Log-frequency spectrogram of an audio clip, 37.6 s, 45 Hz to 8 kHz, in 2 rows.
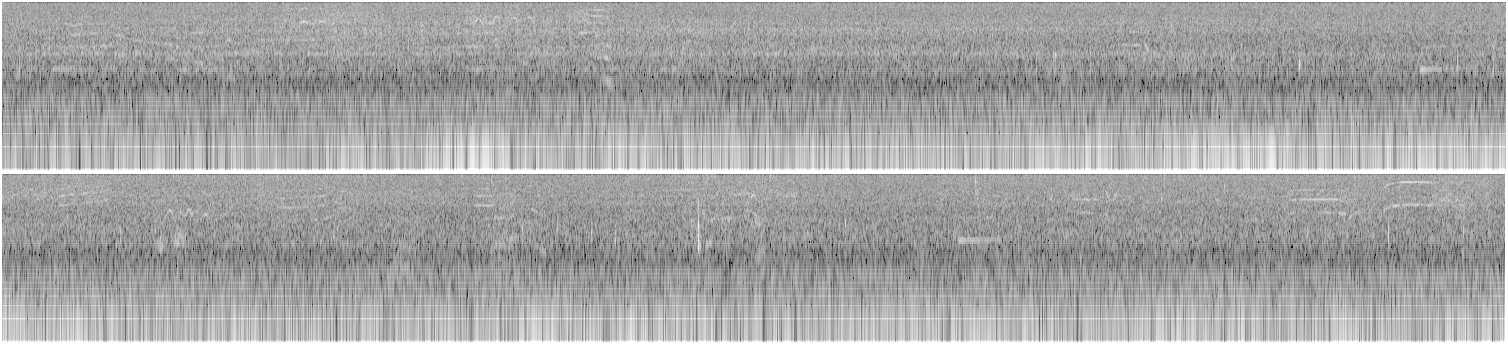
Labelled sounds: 17.7	18.1	killer whale, southern resident, 0.96 to 1.0 kHz
30.7	31.1	killer whale, southern resident, 1.0 to 1.1 kHz
32.2	32.5	killer whale, southern resident, 3.5 to 3.7 kHz
34.9	35.6	killer whale, southern resident, 3.5 to 3.7 kHz
36.2	36.7	killer whale, southern resident, 2.9 to 3.1 kHz

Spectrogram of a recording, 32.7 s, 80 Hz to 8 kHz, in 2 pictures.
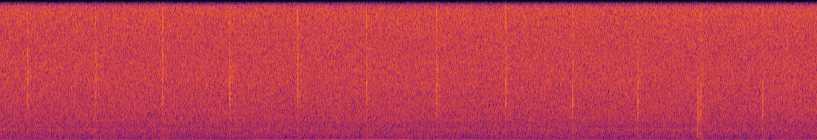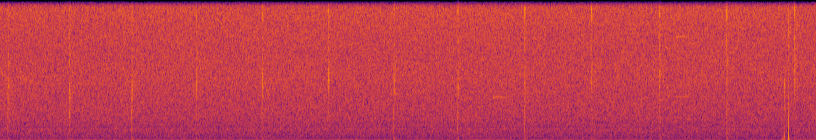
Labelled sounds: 26.2	26.5	killer whale, northern resident, G clan, call N24ii, 2.5 to 2.6 kHz
29.9	30.1	killer whale, northern resident, G clan, call N24ii, 2.4 to 6.0 kHz

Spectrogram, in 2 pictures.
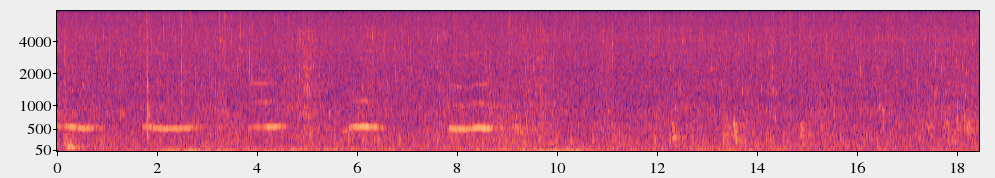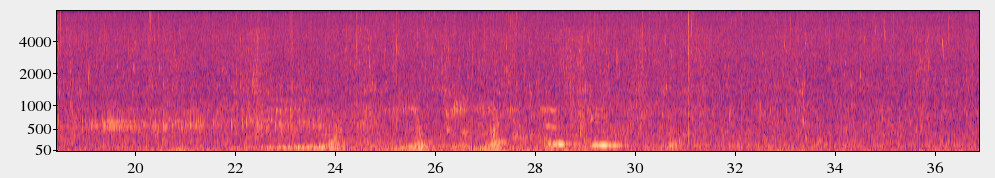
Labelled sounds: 1.9	2.2	humpback whale, 2.9 to 3.2 kHz
3.9	4.3	humpback whale, 1.0 to 1.9 kHz
5.9	6.3	humpback whale, 0.97 to 1.2 kHz
8.3	8.6	humpback whale, 1.5 to 1.6 kHz
25.3	25.7	humpback whale, 0.84 to 1.1 kHz

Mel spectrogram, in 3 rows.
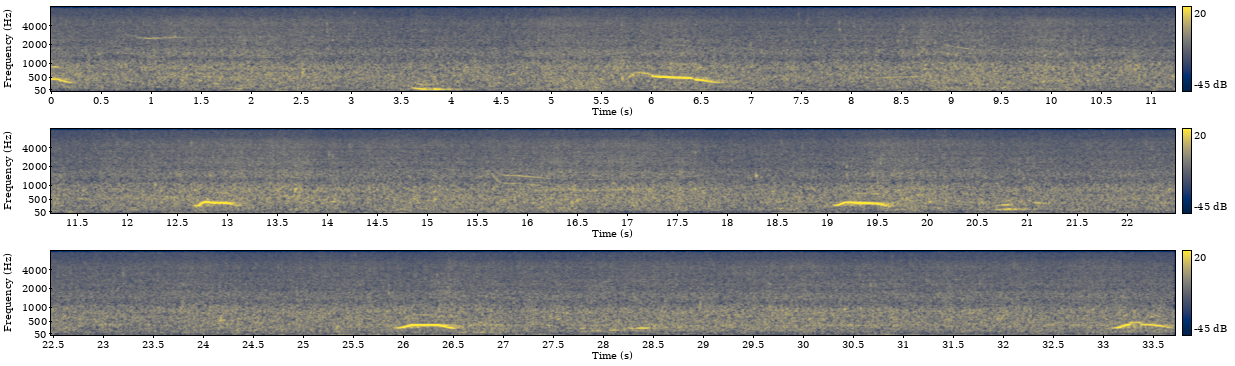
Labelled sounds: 0.9	1.4	humpback whale, 2.4 to 2.8 kHz
9.0	9.3	killer whale, Bigg's (transient), 1.7 to 2.0 kHz
15.7	16.2	killer whale, Bigg's (transient), 1.0 to 1.6 kHz

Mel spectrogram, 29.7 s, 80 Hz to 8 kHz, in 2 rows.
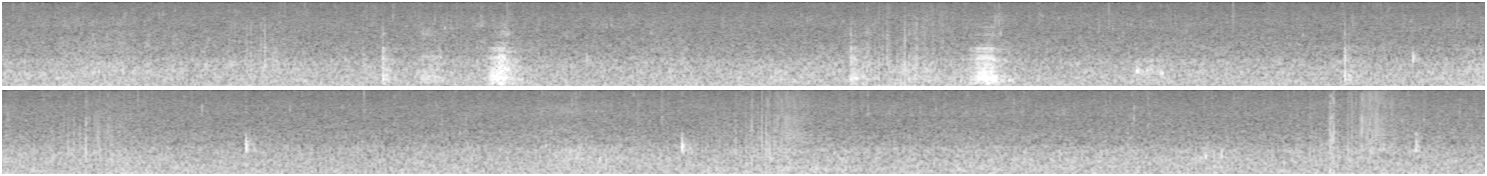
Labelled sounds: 4.9	5.2	croaking sound likely from a nearby submerged object, 1.3 to 1.6 kHz
9.7	10.0	croaking sound likely from a nearby submerged object, 1.4 to 1.6 kHz

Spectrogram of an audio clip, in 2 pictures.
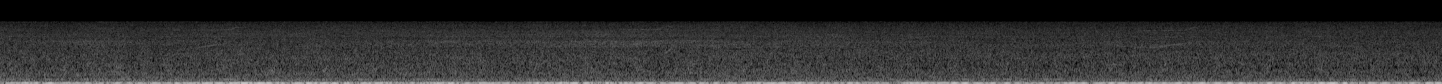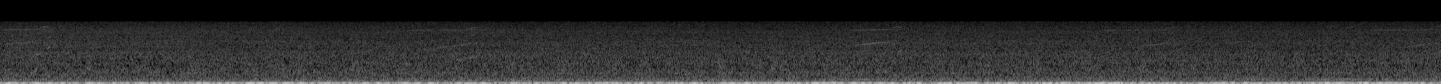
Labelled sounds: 14.4	15.0	killer whale, southern resident, 4.7 to 6.0 kHz
22.9	23.5	killer whale, southern resident, 5.0 to 6.0 kHz

